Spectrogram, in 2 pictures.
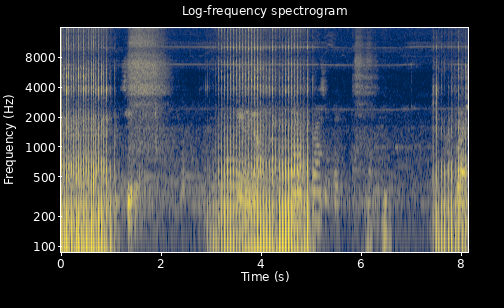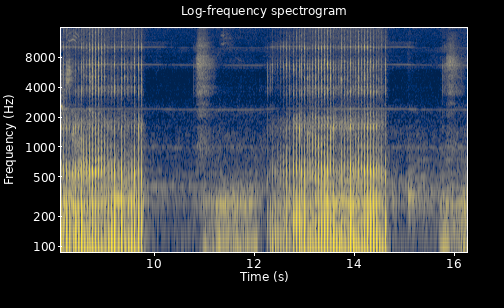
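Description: An English Bulldog snores loudly in deep, rattling bursts every few seconds.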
